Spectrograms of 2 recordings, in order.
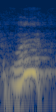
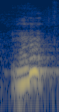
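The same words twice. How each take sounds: The two takes are said the same way.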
